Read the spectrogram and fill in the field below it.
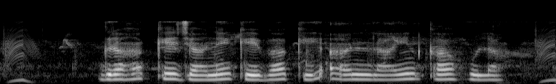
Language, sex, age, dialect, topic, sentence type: Bhojpuri, female, <18, Western, banking, question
